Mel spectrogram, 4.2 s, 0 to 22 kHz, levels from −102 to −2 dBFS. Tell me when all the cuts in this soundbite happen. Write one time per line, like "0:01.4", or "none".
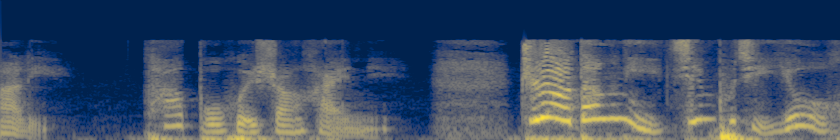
none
